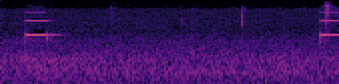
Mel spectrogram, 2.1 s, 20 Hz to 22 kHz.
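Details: Kaiweets KM601 multimeter, red probe on ground, fine-tip probes on a board: two short, clean high-pitched beeps about two seconds apart in a quiet room; continuity beep from pin to ground.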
